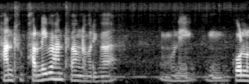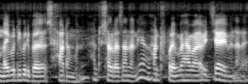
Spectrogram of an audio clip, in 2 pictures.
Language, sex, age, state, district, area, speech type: Bodo, male, 45-60, Assam, Kokrajhar, rural, spontaneous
